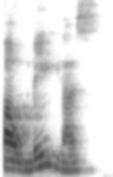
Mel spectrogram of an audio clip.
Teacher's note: Na palavra Palmeiras, esse L ele tem um som de U.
